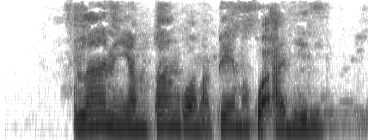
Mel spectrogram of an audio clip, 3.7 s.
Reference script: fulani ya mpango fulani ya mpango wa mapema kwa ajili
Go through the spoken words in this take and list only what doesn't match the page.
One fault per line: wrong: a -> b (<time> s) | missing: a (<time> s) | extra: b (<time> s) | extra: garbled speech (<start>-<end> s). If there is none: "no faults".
missing: fulani ya mpango (1.9 s)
